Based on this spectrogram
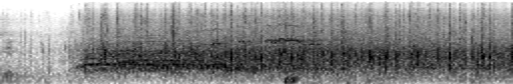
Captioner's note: applause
